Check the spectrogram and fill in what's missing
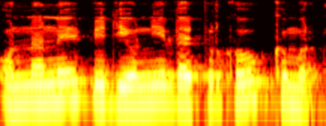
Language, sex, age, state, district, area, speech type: Bodo, male, 30-45, Assam, Kokrajhar, rural, read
